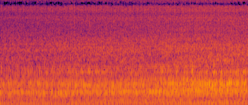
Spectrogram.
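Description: A car engine idles smoothly and steadily with no misfire, heard close up as an even, continuous hum and rumble with no other sounds over it.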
